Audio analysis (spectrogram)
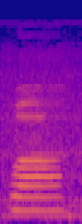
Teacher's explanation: طوا، زبان کی نوک اور ثنایا علیہ کی جڑ، یعنی ہم جب زبان کی نوک کو اوپر اور نیچے کے دانتوں کو جڑ میں لگائیں گے تب ہمارا ادا ہوگا طوا۔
